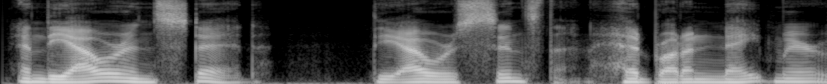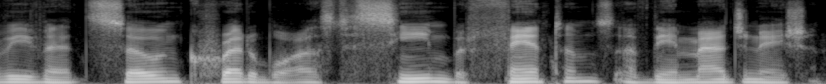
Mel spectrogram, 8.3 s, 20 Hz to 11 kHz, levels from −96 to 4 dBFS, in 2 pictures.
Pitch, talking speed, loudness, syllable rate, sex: 115 Hz, 175 wpm, -20 LUFS, 4.9 syllables/s, male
